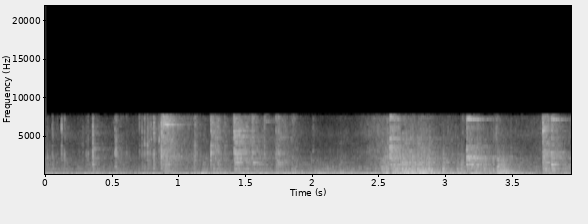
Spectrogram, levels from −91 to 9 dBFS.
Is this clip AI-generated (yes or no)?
no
